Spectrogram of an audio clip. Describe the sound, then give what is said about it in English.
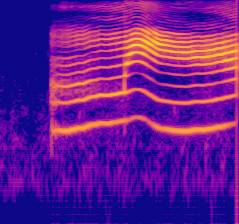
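A cat gives one long, drawn-out meow that starts abruptly after a brief quiet moment, holding steady with a slight rise and fall in pitch, loud with nothing else audible. “Meow, says the cat.”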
